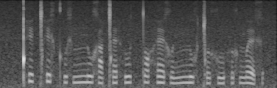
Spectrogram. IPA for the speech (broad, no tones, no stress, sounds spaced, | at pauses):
ǃʰ ɪ ǀʰ ɪ x kʷʰ e x nː u x a ǀ ɛ h u tː ɔ h ɛ x ʊ nː u x ǀ ʊ x u h ʊ x ŋʷ ɛ x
